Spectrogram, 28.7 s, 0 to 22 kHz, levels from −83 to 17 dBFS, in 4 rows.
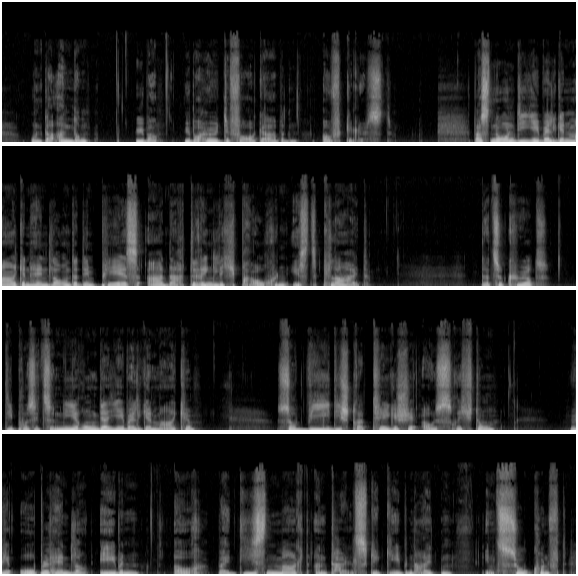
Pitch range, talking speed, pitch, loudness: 110-145 Hz, 80 wpm, 125 Hz, -19 LUFS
